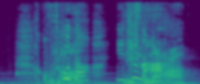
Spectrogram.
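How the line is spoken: Shouting from behind. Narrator (Chinese): 后面传来温暖和明凡的喊声

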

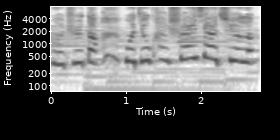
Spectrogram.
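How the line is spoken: Sobbing. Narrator (Chinese): 弗兰妮抽泣着说

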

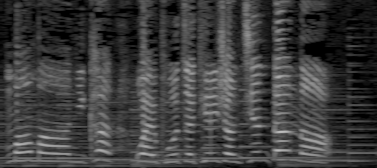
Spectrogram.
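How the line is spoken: Smiling child. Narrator (Chinese): 他就微笑地说

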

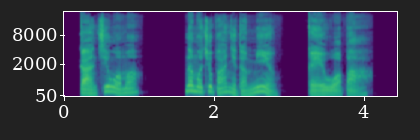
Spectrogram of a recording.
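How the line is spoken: Flat indifferent tone. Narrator (Chinese): 陈培培却是淡淡的说

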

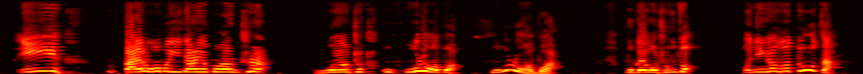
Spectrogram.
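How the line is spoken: Crying out. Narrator (Chinese): 妈妈就叫了起来

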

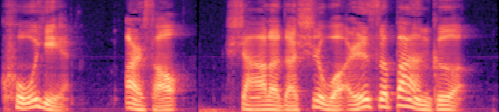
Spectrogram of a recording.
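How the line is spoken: Crying out. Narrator (Chinese): 侯兴叫声

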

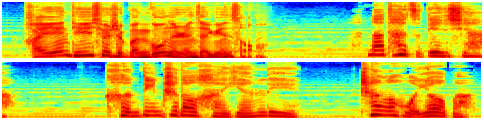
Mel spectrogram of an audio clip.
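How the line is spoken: Cold sneer. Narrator (Chinese): 苏黎冷笑

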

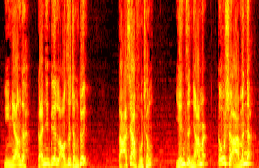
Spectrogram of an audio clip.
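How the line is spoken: Vicious roar. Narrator (Chinese): 王四顾不得疼痛 恶狠狠地吼道

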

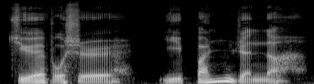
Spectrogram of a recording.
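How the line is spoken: Low mutter. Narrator (Chinese): 齐剑低声嘀咕了一句

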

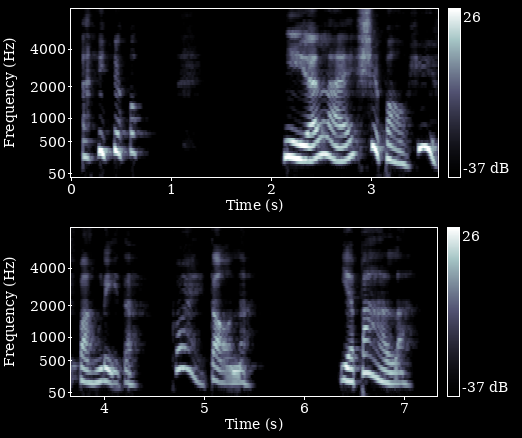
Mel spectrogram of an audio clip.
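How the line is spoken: Laughing. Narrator (Chinese): 凤姐听了，笑道

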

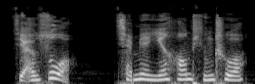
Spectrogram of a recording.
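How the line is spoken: Hoarse voice. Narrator (Chinese): 朋友……用沙哑的声音说

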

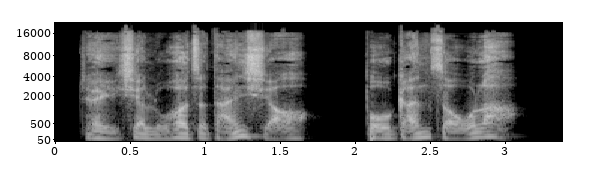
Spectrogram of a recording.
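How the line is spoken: Sighing. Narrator (Chinese): 张才叹了一口气，说

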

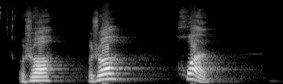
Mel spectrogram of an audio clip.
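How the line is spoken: Shouting. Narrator (Chinese): 阿豪喊

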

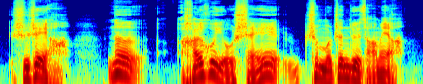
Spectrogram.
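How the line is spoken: Soft muttering. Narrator (Chinese): 左子健轻轻嘀咕了一句

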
